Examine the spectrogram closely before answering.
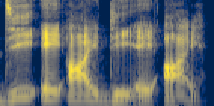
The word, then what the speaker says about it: dai: And it's spelled D-A-I-D-A-I.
